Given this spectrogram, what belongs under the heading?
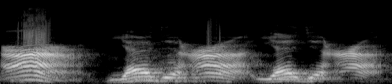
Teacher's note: huruf ain dari tenggorokan bagian tengah. Ini pangkal, naik sedikit, tengah, tekan.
